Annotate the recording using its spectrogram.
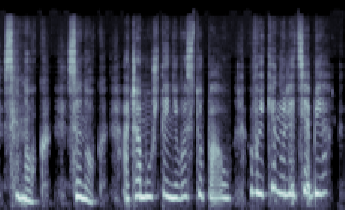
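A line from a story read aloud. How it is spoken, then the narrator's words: Tearful question. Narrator (Belarusian): спытала яна плаксівым голасам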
